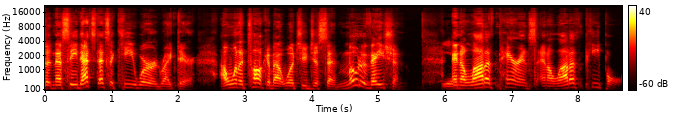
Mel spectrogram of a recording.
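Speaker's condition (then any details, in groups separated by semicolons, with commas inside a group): No condition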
